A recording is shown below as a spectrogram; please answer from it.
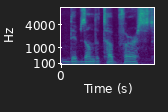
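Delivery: quiet, secretive half-whisper. Leaning over to another player's character in a game, half-whispering. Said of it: "just whisper".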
